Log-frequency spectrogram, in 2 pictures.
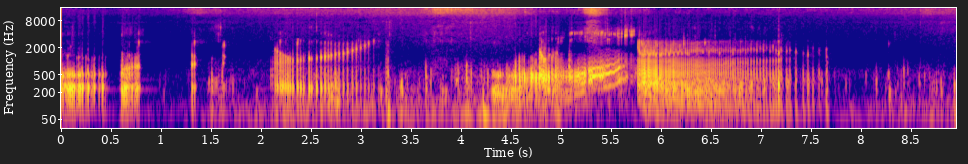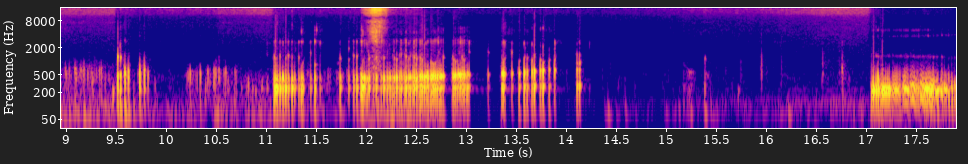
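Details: Stomach growling (borborygmi): gurgling, rumbling bowel sounds with squeaky rising tones from gas and fluid moving.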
